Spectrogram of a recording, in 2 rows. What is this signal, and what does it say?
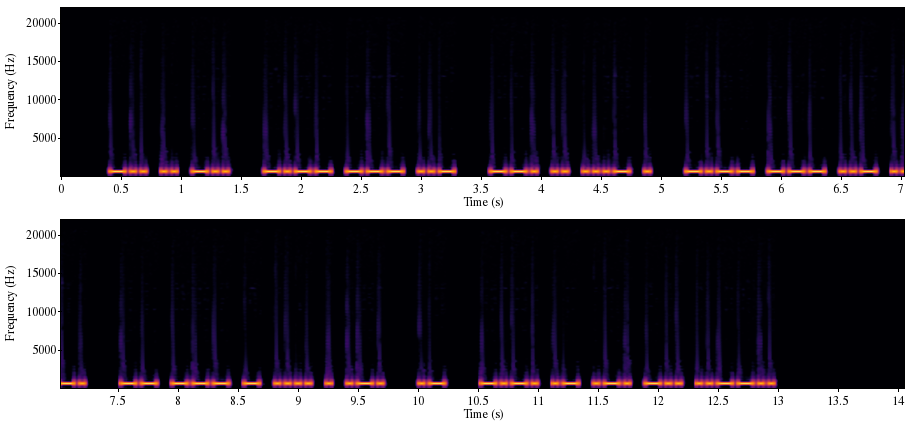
Morse code, heard as a keyed tone, about 28 wpm, 700 Hz. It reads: DID YOU GIVE YOUR MOTHER A CARD?
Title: Sentences from Top 1000 Words - Review Part 4 - 28wpm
